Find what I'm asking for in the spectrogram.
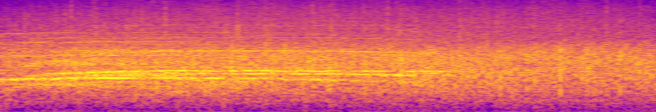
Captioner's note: applause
